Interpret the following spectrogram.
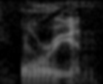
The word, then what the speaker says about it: Orion: where the uh and it's orian not Orion or sorry orian orian plant I you know pronounce things weird here in Michigan I I went to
